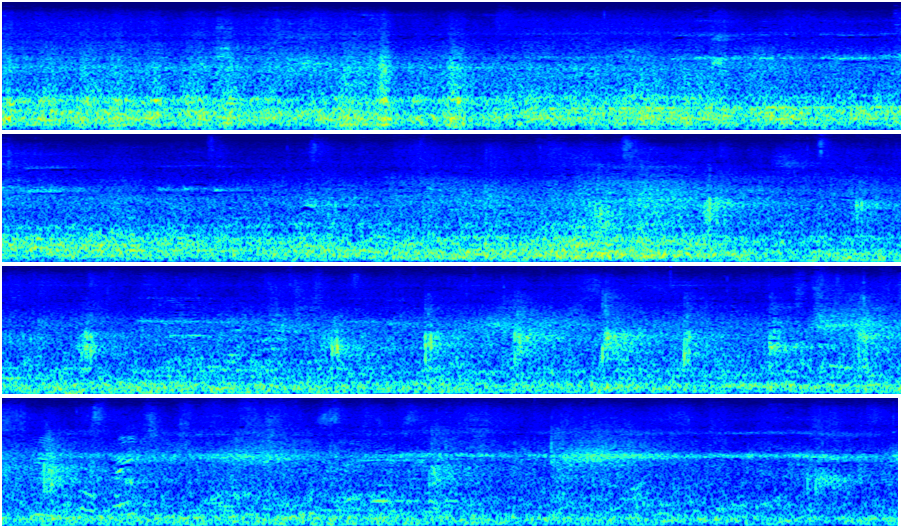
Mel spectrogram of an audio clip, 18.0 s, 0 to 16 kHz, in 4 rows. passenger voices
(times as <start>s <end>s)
5.8s 17.9s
